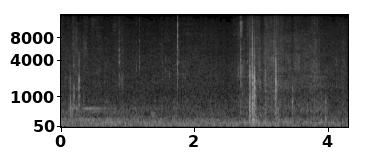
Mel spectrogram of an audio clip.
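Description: Faint rustling and handling of papers and objects close to a lectern microphone, with a brief knock about three seconds in and a smaller one just after, over a steady low hum.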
